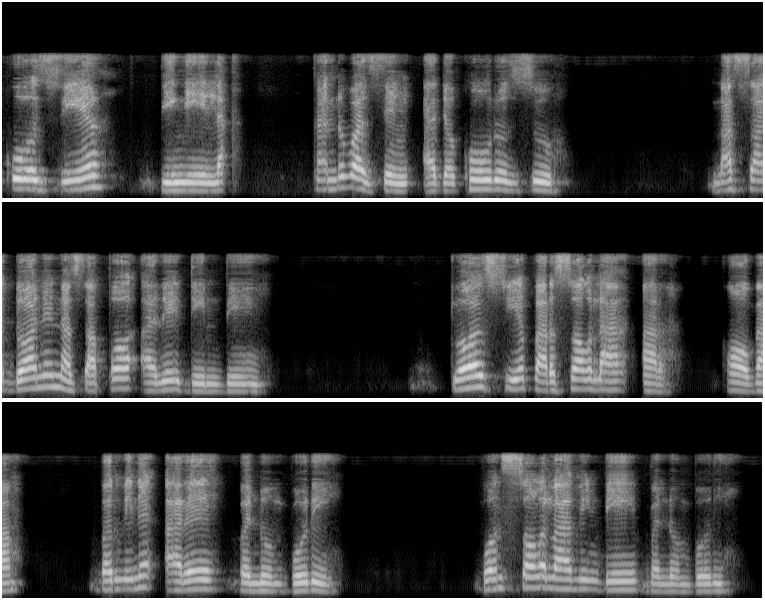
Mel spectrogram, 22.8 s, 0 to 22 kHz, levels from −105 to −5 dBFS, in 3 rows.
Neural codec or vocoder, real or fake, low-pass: codec, 16 kHz, 1.1 kbps, Voila-Tokenizer; fake; 7.2 kHz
